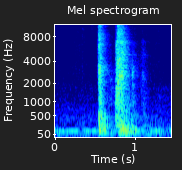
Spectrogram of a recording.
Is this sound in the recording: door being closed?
yes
